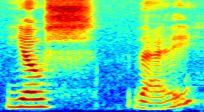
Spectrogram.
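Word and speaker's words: יֹשְׁבֵי: And then I see that I have that A suffix rhyming with Binet, right?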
